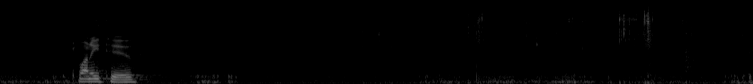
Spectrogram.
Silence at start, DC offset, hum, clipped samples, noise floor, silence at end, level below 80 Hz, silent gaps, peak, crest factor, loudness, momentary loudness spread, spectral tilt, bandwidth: 0 s; under 0.1%; none; under 0.1%; -73 dBFS; 0 s; -72 dBFS; none; -28 dBFS; 26 dB; -50 LUFS; 24 LU; -4.5 dB/octave; 19.5 kHz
